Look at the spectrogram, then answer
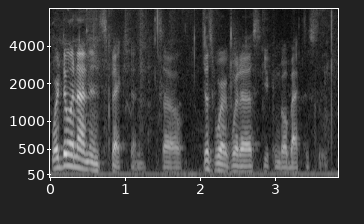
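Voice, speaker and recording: A man's voice: on the low side, sing-song, normal speed, a bit bright, slight background noise. A man playing a tabletop roleplaying game, switching between in-character talk and bossy, teasing banter.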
